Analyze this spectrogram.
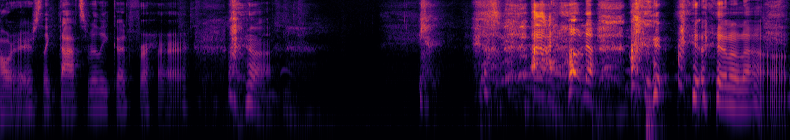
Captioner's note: laughter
